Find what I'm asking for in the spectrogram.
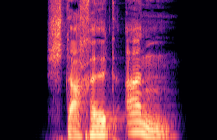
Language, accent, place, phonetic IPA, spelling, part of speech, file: German, Germany, Berlin, [ˌʃtaxl̩t ˈan], stachelt an, verb, De-stachelt an.ogg
- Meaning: inflection of anstacheln: 1. third-person singular present 2. second-person plural present 3. plural imperative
